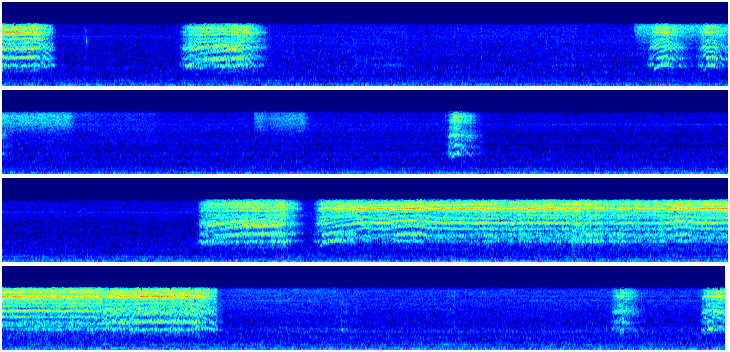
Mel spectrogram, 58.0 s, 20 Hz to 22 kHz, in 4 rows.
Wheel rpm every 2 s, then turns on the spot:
90, 10, 80, 10, 0, 0, 20, 20, 0, 0, 0, 10, 10, 0, 0, 0, 40, 90, 160, 160, 160, 160, 160, 140, 30, 10, 0, 0, 20.
48-52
